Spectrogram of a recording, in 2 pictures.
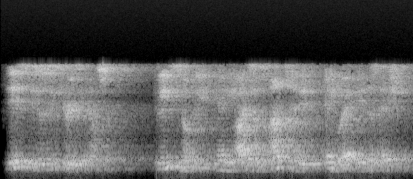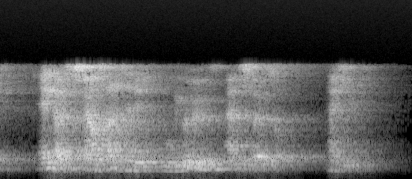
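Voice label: public places train station security announcement male english please do not leave unattended; unattended items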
